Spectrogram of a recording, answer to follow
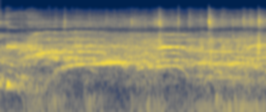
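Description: Concert crowd cheering and shouting with no music playing, several voices calling out in long rising-and-falling shouts over a steady din.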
